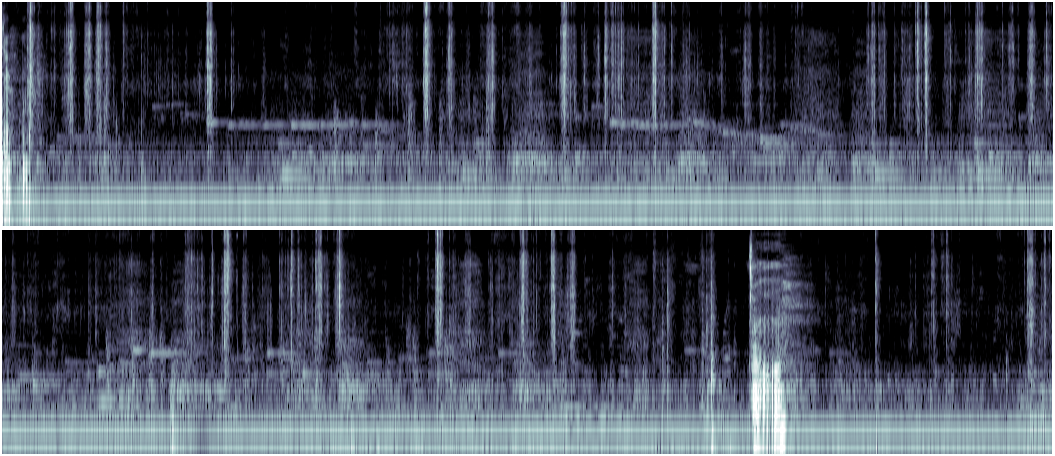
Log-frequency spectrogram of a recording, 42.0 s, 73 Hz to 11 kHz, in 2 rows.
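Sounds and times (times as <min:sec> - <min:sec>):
puzzle cube clicking: 0:00.5 - 0:04.7, 0:07.6 - 0:16.0, 0:17.2 - 0:21.3, 0:24.6 - 0:28.0, 0:29.5 - 0:32.6, 0:41.4 - 0:42.0.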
